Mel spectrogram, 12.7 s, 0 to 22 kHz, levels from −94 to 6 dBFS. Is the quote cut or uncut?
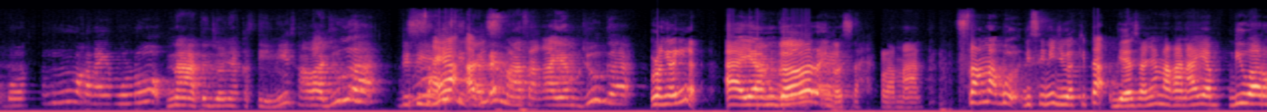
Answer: uncut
